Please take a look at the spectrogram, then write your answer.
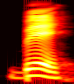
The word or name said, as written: be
